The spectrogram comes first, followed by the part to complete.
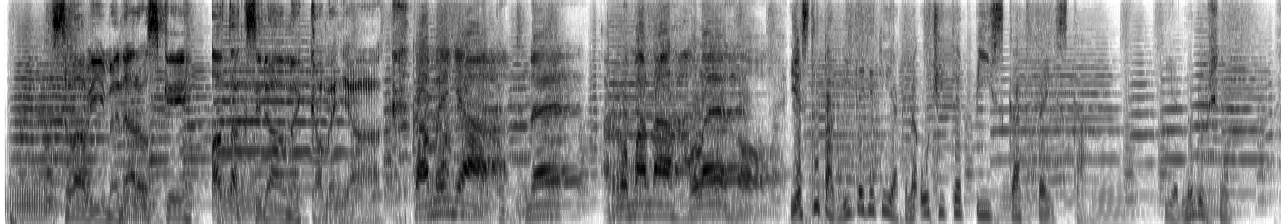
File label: liner; evropa2; narozky e2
